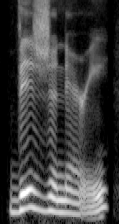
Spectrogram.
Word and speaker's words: visionary: Visionary is someone with a strong imaginative plan for the future. visionary. Stress on the first syllable.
